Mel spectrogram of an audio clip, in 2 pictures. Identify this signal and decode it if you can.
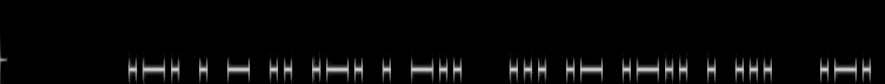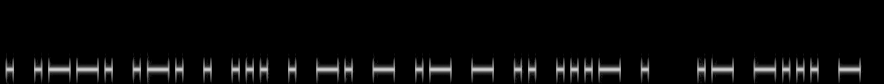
Morse code, heard as a keyed tone, about 17 wpm, 700 Hz. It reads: RETIRED SALES REPRESENTATIVE ABT
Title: Practice QSO - Exchange 3 - More Info - 17wpm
